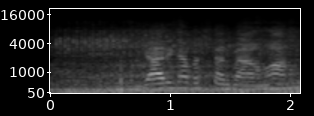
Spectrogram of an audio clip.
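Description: A man's voice talking from about a second in, over a steady low hum of street noise.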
